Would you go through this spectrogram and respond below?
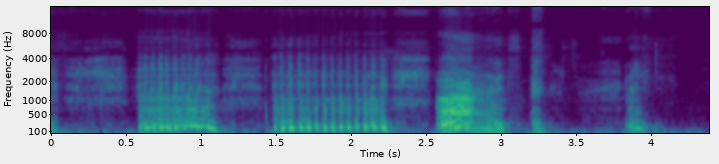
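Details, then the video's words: Eleven-year-old female black Shiba Inu growling playfully at her owner's feet indoors, not angry; low throaty growls in three long pulsing bursts, the middle one rattling rapidly, then a sharper yelp-like snarl and short grumbles. "柴犬VSパパの足 ガウガウが凄いけど怒ってないよ"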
